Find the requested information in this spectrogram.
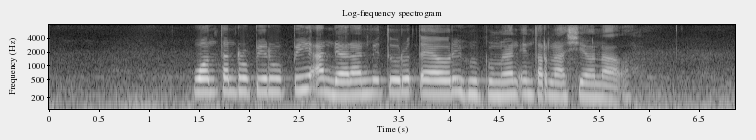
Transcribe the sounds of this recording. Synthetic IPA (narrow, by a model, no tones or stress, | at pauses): wɔnt̪ənrupiɾupia̰nɖaɾanmit̪uɾʊt̪ːeoɾiɦub̥ṳŋanint̪ərnasional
